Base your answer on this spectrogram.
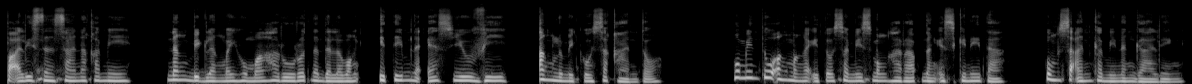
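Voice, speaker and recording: A woman's voice: sits low, normal speed, a little mellow, no room sound, clean studio sound. A woman reading a scripted, dramatic first-person audio story as its narrator.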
